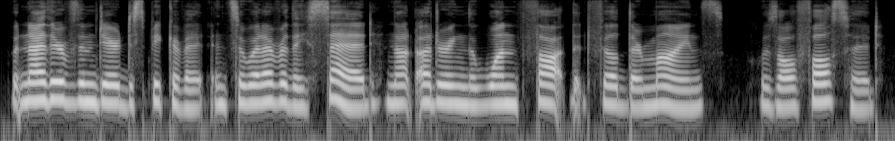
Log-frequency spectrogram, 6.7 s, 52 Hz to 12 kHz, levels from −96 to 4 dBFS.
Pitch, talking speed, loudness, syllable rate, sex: 215 Hz, 215 wpm, -20 LUFS, 5.9 syllables/s, female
